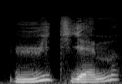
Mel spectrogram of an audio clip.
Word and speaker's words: huitième: Le huitième, remember H doesn't exist. Huitième, huitième, la huitième.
